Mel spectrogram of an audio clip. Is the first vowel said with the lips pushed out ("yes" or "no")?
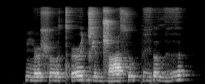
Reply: no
